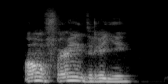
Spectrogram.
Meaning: second-person plural conditional of enfreindre
- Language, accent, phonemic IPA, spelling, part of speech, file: French, Canada, /ɑ̃.fʁɛ̃.dʁi.je/, enfreindriez, verb, LL-Q150 (fra)-enfreindriez.wav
